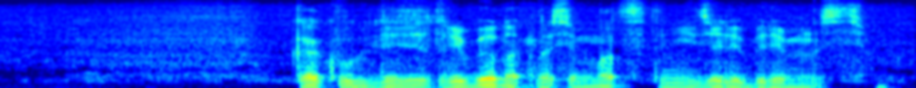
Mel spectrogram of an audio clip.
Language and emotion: Russian, neutral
